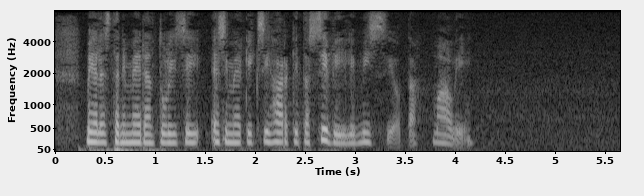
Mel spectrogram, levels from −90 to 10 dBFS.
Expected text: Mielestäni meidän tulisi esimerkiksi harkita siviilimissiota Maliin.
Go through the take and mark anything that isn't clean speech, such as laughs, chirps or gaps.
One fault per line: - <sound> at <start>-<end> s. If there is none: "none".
none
